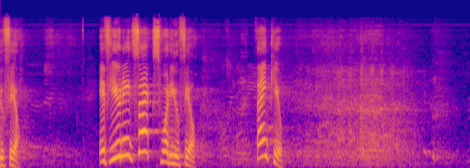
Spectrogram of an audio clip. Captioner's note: laughter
